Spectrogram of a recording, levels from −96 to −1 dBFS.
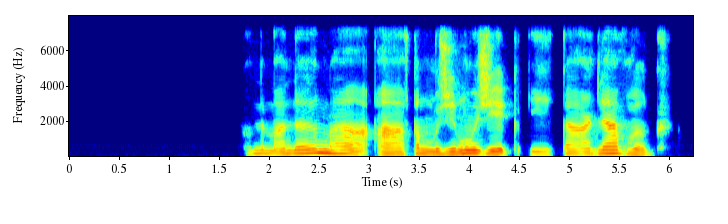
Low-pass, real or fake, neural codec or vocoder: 7.2 kHz; fake; autoencoder, 22.05 kHz, a latent of 192 numbers a frame, VITS, trained on one speaker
